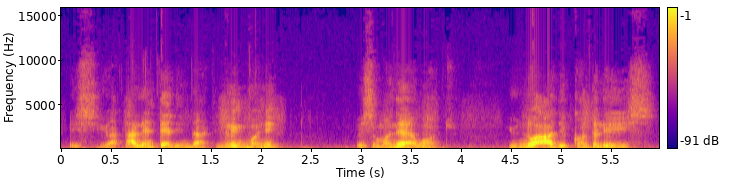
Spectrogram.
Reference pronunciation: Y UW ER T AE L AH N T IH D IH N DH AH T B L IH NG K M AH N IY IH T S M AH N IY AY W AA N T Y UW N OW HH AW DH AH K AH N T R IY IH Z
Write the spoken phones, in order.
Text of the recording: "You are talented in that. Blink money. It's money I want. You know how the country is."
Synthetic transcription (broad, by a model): Y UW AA T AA L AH N T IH D IH N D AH T B L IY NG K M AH N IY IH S M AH N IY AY W AA N T Y UW N OW HH AW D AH K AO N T L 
